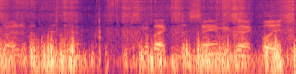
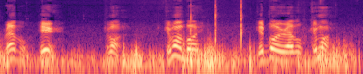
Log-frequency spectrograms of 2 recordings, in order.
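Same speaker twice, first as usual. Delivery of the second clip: high, eager calls to the dog; coaxing call; 9 semitones higher, 4 dB louder than usual. Real, not acted. Trainer calling his retriever back to him, eager and high. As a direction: coax him back with bright urgency.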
